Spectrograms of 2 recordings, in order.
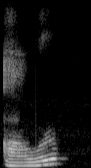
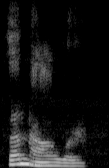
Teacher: começa com H, mas o som é de vogal, então é an hour, e não a hour, é an hour. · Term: som de vogal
